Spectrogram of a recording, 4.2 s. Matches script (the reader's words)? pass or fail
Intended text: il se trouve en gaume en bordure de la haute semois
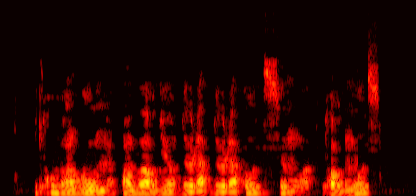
fail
